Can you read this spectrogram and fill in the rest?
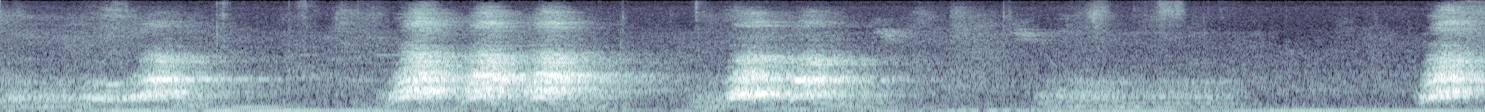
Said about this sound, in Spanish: Es que ha pasado un gato y ahora, el perro está ladrando.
